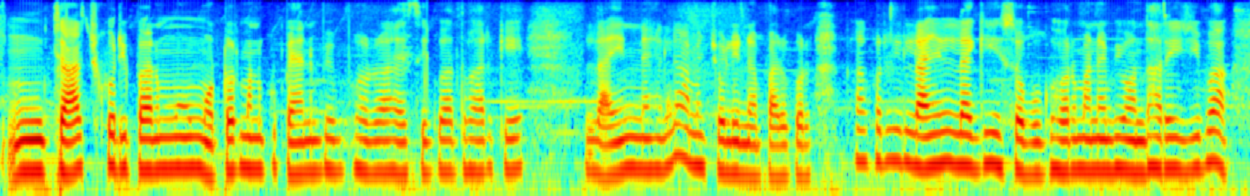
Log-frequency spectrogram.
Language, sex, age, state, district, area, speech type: Odia, female, 30-45, Odisha, Bargarh, urban, spontaneous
